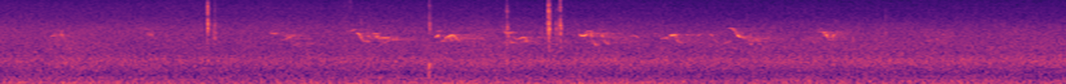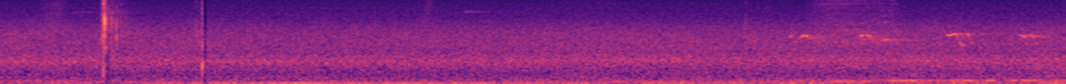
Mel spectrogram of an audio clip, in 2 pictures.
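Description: A fire piston's plunger driven down once about nine seconds in, a single sharp snap, over a steady outdoor background with small birds chirping near the start and near the end. A low rumble of wind on the microphone grows from the snap onward.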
